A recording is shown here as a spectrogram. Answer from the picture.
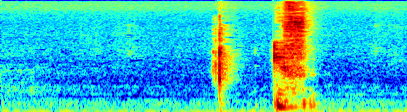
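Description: Near silence for about a second, then a faint small click and a short breathy spoken word.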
